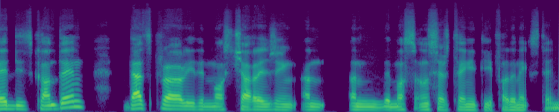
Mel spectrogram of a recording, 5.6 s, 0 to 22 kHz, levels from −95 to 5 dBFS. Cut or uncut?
uncut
